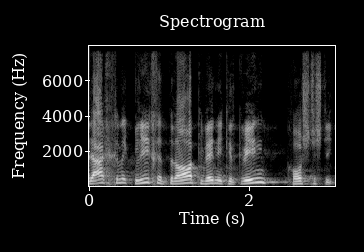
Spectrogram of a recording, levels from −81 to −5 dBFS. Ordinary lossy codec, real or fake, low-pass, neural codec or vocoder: none; fake; none; codec, 16 kHz, 2 kbps, FreqCodec, larger model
